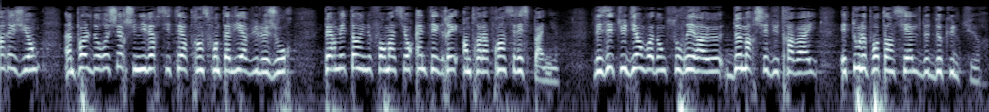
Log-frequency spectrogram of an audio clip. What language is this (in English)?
French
